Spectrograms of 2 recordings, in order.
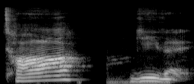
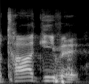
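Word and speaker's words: Tagive: How you pronounce Penny's last name is Ta Give, so it's like a hard first first syllable.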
